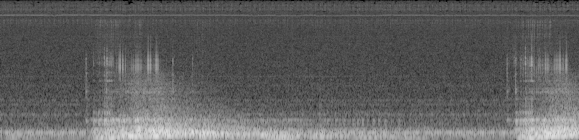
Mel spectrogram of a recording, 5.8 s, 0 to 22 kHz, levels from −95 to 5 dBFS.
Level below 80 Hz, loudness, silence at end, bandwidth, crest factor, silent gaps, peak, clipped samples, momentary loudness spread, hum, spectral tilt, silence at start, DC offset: -26 dBFS; -19 LUFS; 0 s; over 20 kHz; 16 dB; none; -2 dBFS; under 0.1%; 18 LU; none; -7.5 dB/octave; 0 s; under 0.1%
